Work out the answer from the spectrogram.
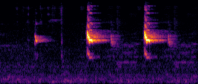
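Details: Sooty-headed bulbul (trucukan), from a recording of its rolling ngerol song with rich fill: one short note, then two loud, sharp, downslurred calls less than a second apart, each with a fading tail.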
